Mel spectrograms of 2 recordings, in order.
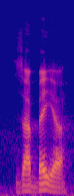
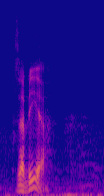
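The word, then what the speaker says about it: Zibiah: Jerusalem's mother name was xàbia Zibby oh yeah my pronunciation says the first eye is long the second eye is short in the a is short as I BIA BIA xàbia of Beersheba and joash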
